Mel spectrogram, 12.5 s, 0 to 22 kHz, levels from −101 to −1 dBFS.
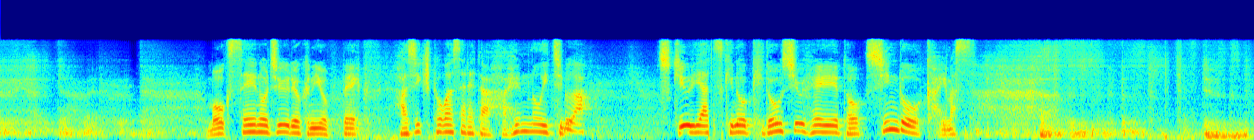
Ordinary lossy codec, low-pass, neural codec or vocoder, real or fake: none; none; codec, 16 kHz, 0.5 kbps, X-Codec, WavLM features, trained on Multilingual LibriSpeech; fake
